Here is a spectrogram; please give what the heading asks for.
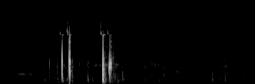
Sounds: Throat clearing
